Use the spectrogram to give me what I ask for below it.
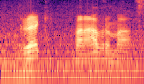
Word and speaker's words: Greg Van Avermaet: uh i heard you have some trouble with pronouncing my name it's greg van avermaet hello okay just a second it's for you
